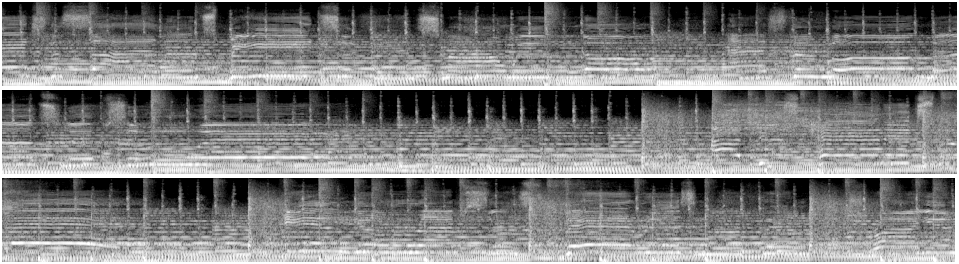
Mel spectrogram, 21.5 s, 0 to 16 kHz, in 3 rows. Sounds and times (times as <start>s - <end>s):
Music: 0.0s - 21.4s.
